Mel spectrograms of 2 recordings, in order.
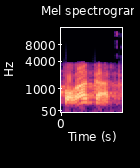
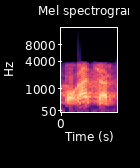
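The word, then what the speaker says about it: Pogačar: a Pogacar, a Pogachar, como también se le, se le pronuncia, ¿no?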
